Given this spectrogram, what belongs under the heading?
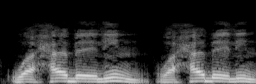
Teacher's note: أيضا عندنا قوله تعالى إلا بحبل من الله وحبل من الناس، دائما أنبه على هذا الموضوع، إذا وقع حرف قلقلة مثل كلمة وحبل وحبل، الباء ساكنة حرف قلقلة، قبله مفتوح وبعده لام مكسورة، فالباء لا تتأثر بالفتحة قبلها ولا تتأثر بالكسرة بعدها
